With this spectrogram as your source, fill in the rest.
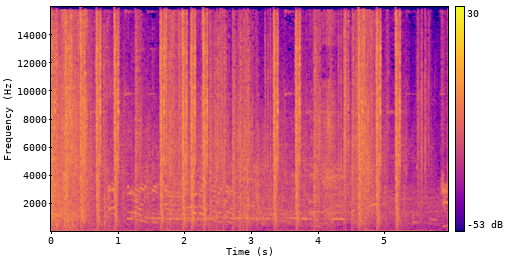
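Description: Rapid gunfire crackles and bangs nearby.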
